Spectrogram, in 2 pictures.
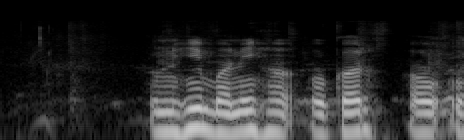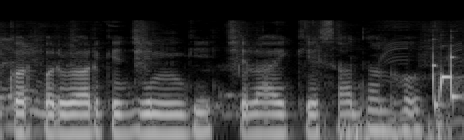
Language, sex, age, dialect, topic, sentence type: Chhattisgarhi, male, 25-30, Eastern, agriculture, statement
